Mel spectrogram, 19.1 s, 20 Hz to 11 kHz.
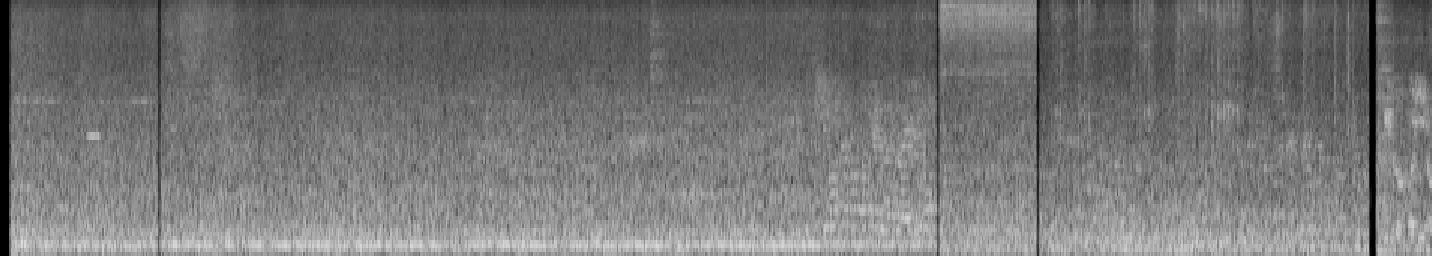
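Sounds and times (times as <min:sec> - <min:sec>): train pulling in rumbling: 0:00.2 - 0:19.0.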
